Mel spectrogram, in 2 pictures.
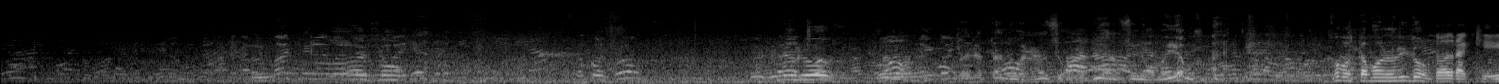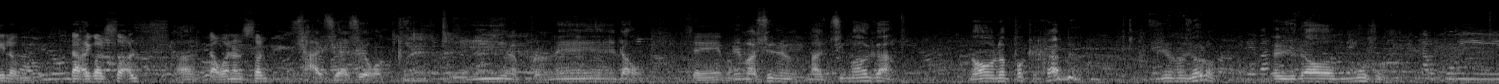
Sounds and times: Conversation with a local drunkard 0.2 - 29.9

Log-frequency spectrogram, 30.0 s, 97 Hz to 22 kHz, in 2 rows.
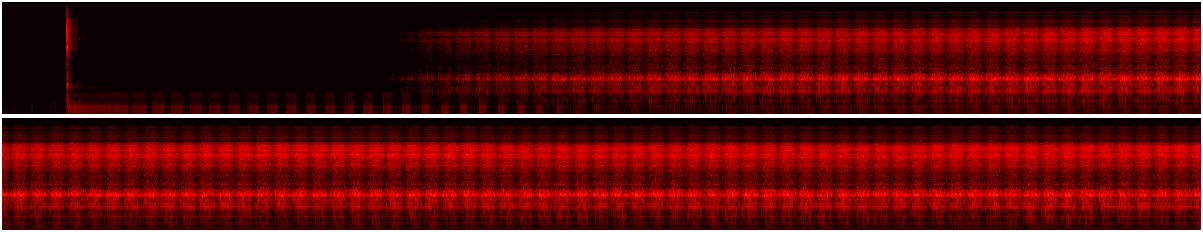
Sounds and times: amp noise 0.1 - 9.4

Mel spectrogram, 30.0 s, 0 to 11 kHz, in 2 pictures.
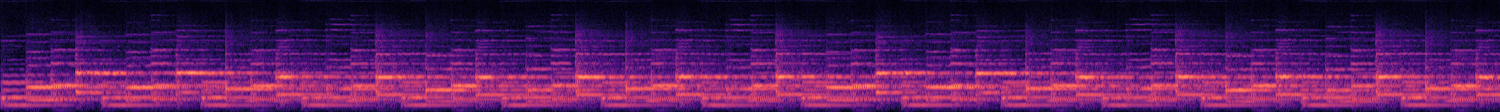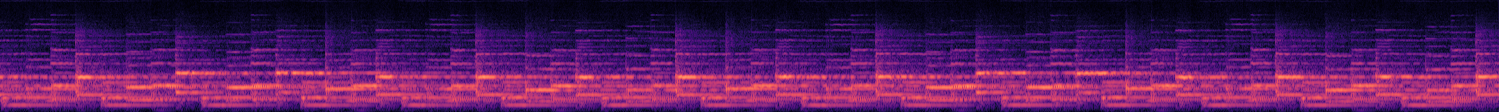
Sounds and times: piano 0.0 - 29.9

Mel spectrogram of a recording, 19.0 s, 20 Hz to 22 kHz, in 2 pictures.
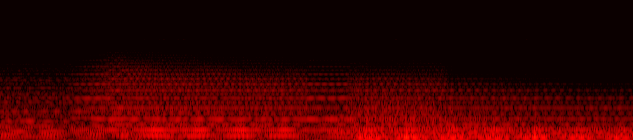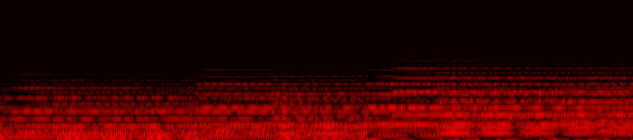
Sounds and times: Synth 4.3 - 17.8

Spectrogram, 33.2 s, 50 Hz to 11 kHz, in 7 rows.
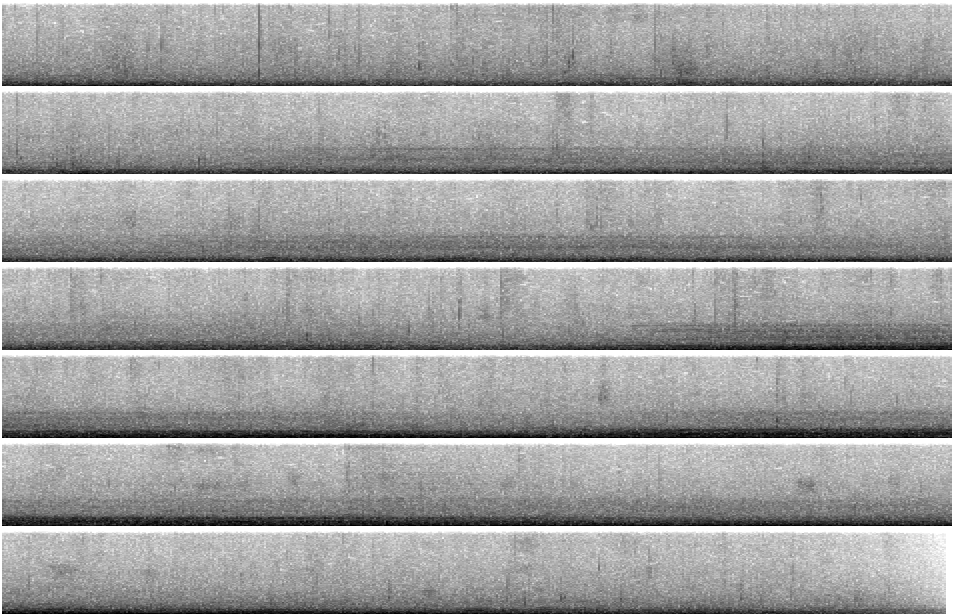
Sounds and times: walla 0.0 - 33.1
music 0.0 - 33.2
footsteps 13.5 - 33.0

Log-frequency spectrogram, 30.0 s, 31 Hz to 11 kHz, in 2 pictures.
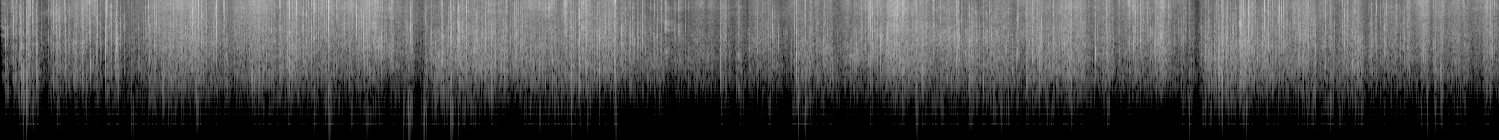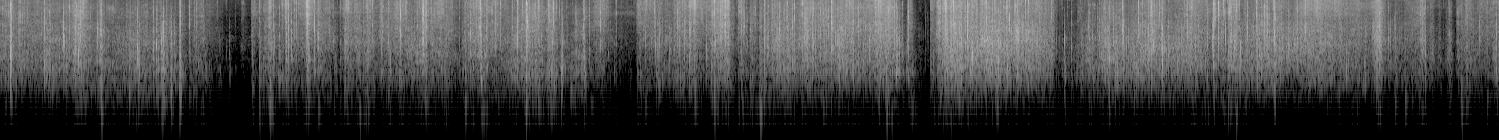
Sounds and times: paper packaging being handled, squashed and squeezed 0.0 - 29.9

